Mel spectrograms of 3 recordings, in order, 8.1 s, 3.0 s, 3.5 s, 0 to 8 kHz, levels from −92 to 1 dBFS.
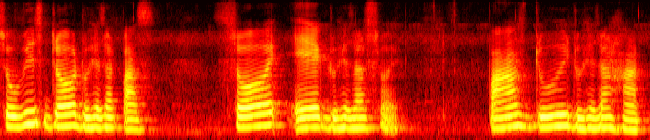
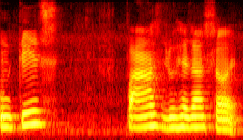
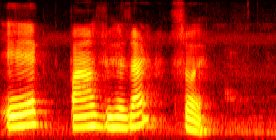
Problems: background sounds at intervals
